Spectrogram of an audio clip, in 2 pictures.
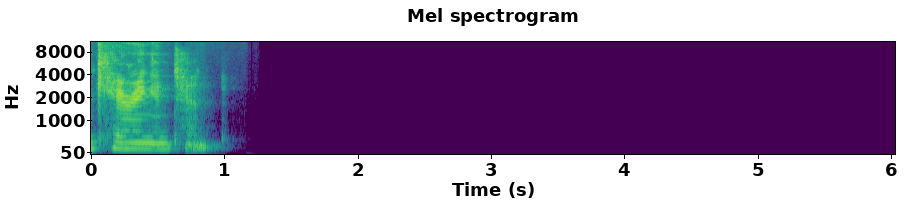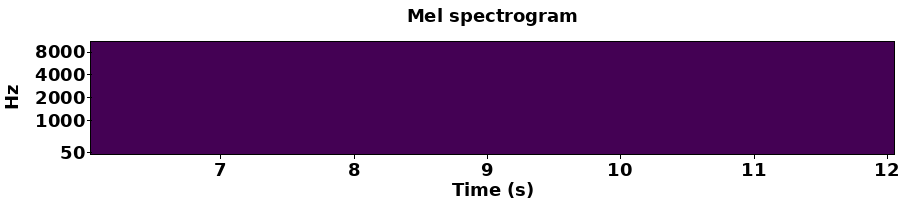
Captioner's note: silence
